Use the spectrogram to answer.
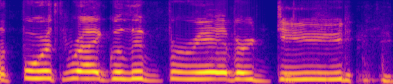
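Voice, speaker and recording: A put-on character voice with a fairly high pitch. It moves at a fairly slow pace with fairly even intonation. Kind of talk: dude-bro, casual. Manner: mocking.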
